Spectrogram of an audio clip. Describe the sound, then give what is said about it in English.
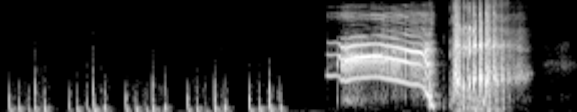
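A steady run of clip-clopping hooves gives way to a loud horse whinny, a high quavering neigh that sweeps downward and ends in a rough, snorting burst. “Some went on their horses.”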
